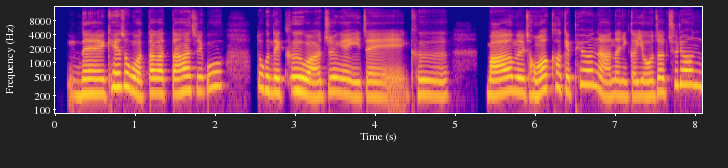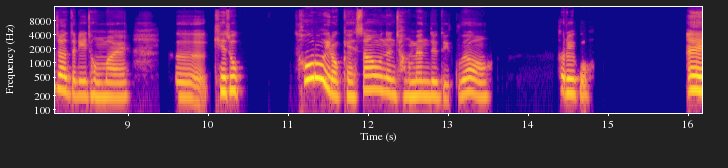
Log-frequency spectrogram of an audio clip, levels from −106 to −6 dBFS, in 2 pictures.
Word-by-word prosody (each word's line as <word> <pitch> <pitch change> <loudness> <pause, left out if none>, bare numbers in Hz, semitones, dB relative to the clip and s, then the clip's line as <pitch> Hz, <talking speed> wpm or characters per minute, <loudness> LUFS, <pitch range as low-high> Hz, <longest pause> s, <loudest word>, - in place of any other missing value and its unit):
네. 225 +1 0
계속 310 +2 +2
왔다 230 0 +3
갔다 230 0 +2
하시고 265 +6 -1 0.4
또 290 - -3
근데 245 -3 +3
그 250 +2 +3
와중에 215 +1 +1
이제 195 +2 -5
그 210 -2 -3 0.5
마음을 235 +3 +4
정확하게 250 +4 +1
표현을 345 -6 -1
안 200 -1 -2
하니까 200 -1 -4
여자 210 +4 0
출연자들이 280 -10 0
정말 195 -1 -6 0.6
그 190 -4 -6
계속 255 0 0 0.6
서로 460 0 +7
이렇게 205 - -1
싸우는 260 -1 -1
장면들도 200 0 -5
있고요. 205 +1 -4 0.8
그리고 230 -3 -1 1.2
예. 265 - +4
225 Hz, 240 characters per minute, -20 LUFS, 205-255 Hz, 1.2 s, 서로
